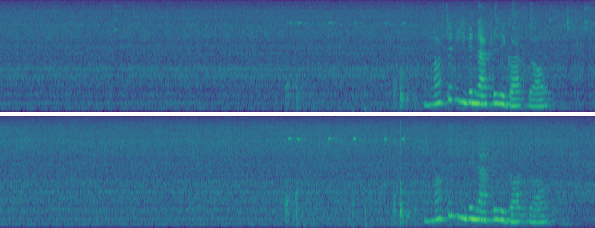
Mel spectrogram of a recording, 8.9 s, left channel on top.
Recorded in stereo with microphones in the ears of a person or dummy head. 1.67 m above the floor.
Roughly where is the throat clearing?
I don't hear throat clearing.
